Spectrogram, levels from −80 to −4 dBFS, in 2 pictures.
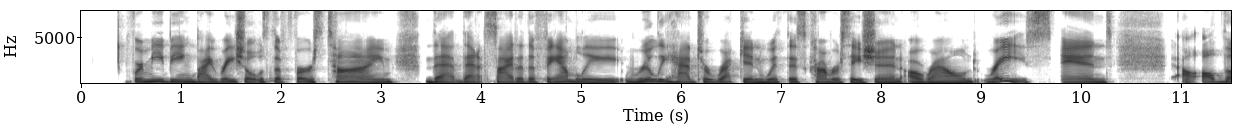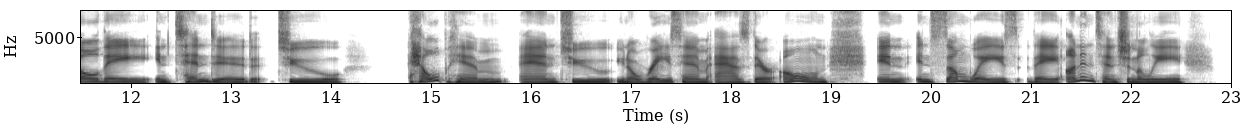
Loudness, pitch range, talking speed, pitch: -20 LUFS, 150-185 Hz, 120 wpm, 165 Hz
